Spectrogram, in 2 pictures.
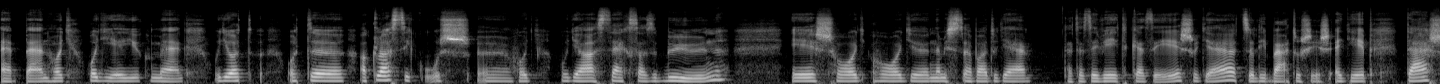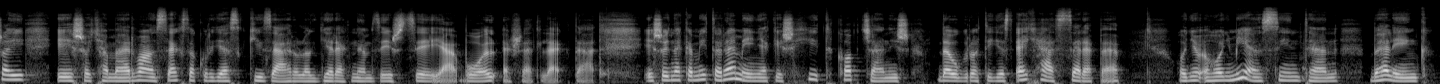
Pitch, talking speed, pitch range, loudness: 160 Hz, 135 wpm, 150-175 Hz, -20 LUFS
